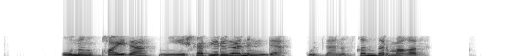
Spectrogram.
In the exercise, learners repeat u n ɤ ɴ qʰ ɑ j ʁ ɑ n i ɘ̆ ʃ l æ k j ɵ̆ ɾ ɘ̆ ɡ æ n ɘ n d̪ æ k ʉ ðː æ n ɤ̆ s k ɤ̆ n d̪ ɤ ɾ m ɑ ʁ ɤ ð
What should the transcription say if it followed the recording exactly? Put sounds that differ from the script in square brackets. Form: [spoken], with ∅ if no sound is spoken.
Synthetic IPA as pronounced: u n ɤ ɴ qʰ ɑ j [ð] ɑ n i ɘ̆ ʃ l æ [p] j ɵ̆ ɾ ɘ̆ ɡ æ n ɘ n d̪ æ k ʉ ðː æ n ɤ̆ s [q] ɤ̆ n d̪ ɤ ɾ m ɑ ʁ ɤ ð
